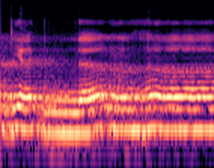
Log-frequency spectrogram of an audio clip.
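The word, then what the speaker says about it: جلاها: Wan nahari idza jallaha. Bersama wan nahari idza jallaha. Jal huruf lam bertasydid maka ditekan membacanya. Wan nahari idza jallaha.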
